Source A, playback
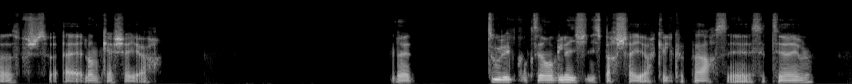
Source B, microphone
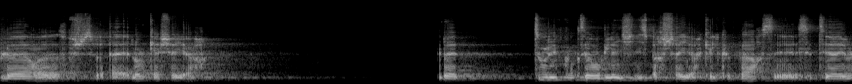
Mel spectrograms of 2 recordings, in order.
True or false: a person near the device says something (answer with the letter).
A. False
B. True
A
